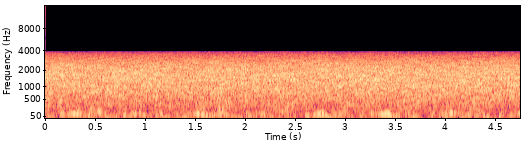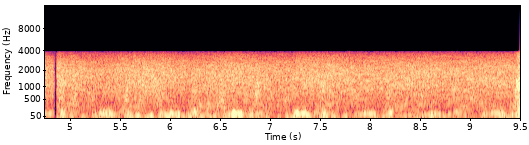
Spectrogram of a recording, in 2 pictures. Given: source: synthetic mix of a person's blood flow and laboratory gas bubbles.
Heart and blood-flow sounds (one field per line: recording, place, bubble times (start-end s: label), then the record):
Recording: Doppler ultrasound of blood flow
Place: precordium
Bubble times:
9.45-9.51 s: bubbles
From the record:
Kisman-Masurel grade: 213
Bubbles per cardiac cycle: several, 3 to 8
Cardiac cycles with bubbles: 1 to 10%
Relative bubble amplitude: loud (0.450 to 0.775)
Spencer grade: 1 (occasional bubble signal discernible with the cardiac motion signal, with majority of cardiac periods free of bubbles)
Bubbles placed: anywhere in the cardiac cycle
